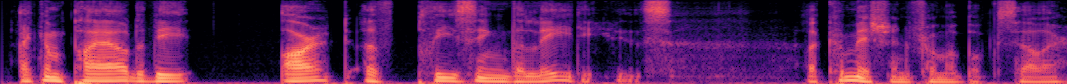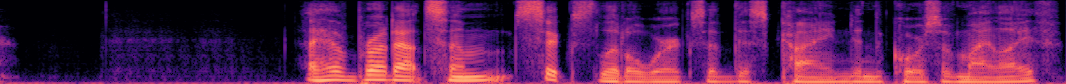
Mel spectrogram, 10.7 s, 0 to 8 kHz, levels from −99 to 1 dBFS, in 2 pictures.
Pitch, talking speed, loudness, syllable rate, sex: 105 Hz, 170 wpm, -22 LUFS, 5.1 syllables/s, male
